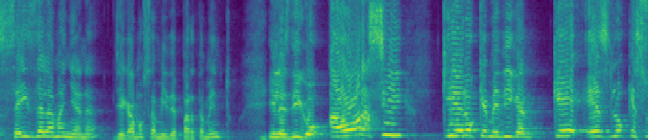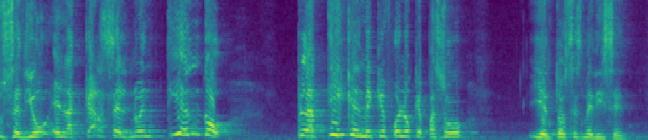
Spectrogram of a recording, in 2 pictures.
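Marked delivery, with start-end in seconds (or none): 3.3-11.2 high, insistent questioning; exasperated demand. Retold or imitated. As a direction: demand an explanation in bewilderment. Retold demand for explanation from friends.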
